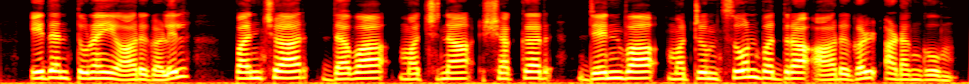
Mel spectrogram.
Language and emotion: Tamil, neutral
